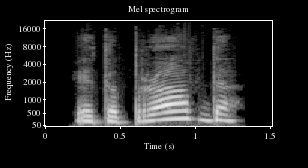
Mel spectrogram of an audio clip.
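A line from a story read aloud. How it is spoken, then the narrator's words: Trembling, tearful king. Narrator (Russian): спросил король дрожащим голосом и снова расплакался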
